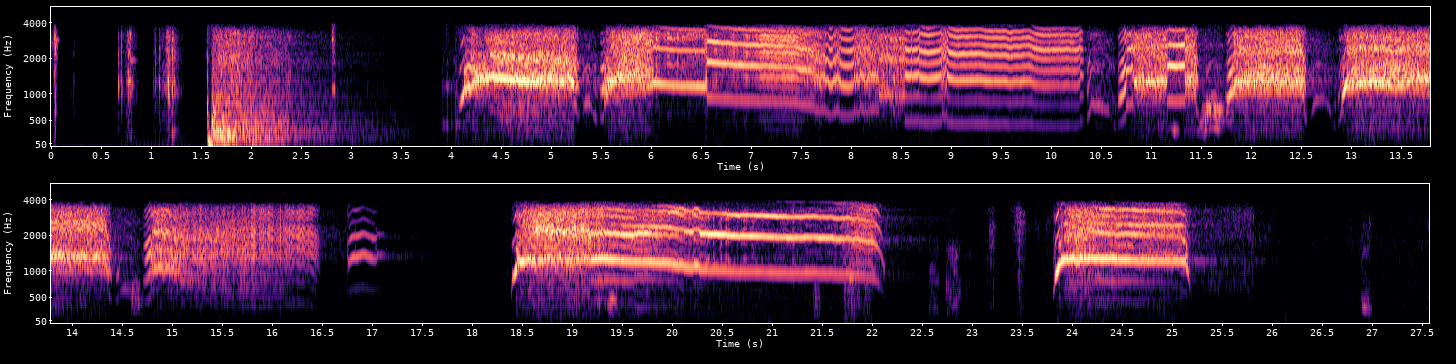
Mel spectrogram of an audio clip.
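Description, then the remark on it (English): Loud, shrill screaming and wailing in long sustained bursts with wavering pitch, separated by short gaps, intense, almost like a crying baby. “That's what you sounded like to me tonight, calling my phone, screaming in my ear.”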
